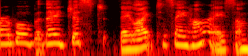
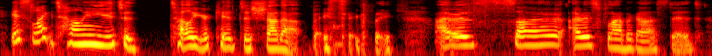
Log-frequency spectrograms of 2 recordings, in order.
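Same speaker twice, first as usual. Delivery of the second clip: ordinary talk, nothing marked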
